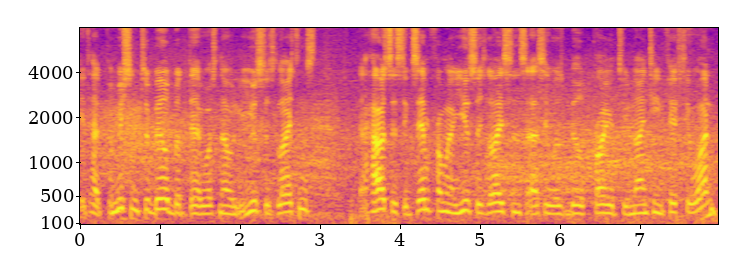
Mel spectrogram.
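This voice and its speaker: A man's medium-pitched voice with a Dutch accent and fairly even intonation, moderate pace, noticeable background noise, and audible room echo. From Netherlands. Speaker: vlogger. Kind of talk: Q&A talk to camera.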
